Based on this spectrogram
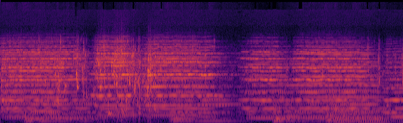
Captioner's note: water splashes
